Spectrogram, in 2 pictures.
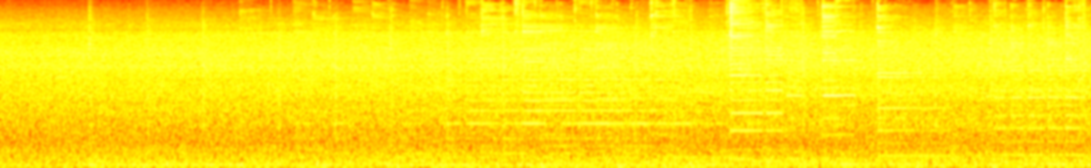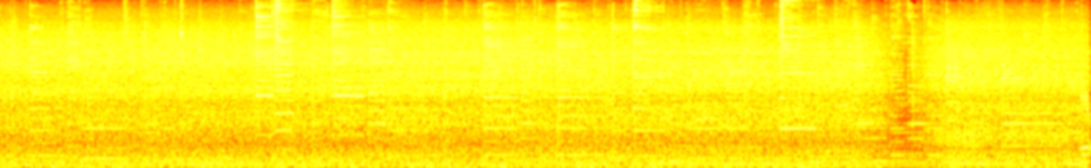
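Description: Cumberland Falls heard from the bottom of the falls, a loud, unbroken roar of powerful crashing water filling the air close by, steady and dense throughout.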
